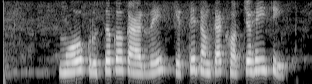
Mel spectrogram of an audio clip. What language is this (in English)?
Odia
